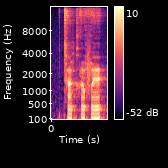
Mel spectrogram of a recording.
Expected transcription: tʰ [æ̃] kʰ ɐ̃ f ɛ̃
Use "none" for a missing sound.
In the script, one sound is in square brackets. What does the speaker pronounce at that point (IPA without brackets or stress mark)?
ã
